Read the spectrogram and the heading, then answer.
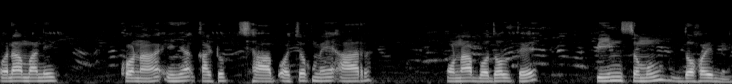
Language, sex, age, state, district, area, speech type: Santali, male, 18-30, West Bengal, Dakshin Dinajpur, rural, read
